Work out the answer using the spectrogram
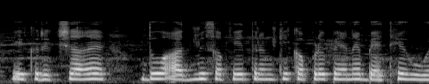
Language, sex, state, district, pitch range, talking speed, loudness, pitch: Hindi, female, Gujarat, Valsad, 235-250 Hz, 180 wpm, -16 LUFS, 240 Hz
